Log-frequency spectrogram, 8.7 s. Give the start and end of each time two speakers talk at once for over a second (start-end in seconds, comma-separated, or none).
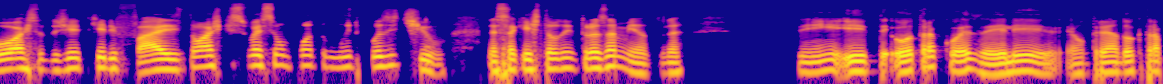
none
